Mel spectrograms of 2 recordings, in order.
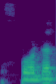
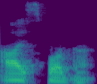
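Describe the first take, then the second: First: The word starts directly with the s sound. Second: An extra a vowel is heard before the s.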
